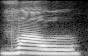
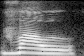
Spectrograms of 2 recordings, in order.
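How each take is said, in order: The two takes are said the same way.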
